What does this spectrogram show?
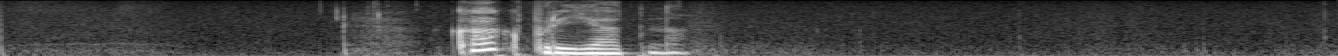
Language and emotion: Russian, neutral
